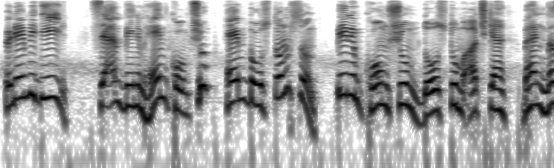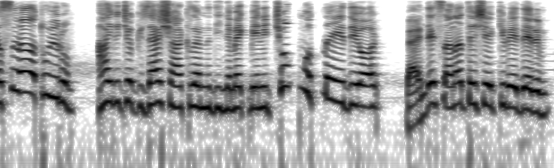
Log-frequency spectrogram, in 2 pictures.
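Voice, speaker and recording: A woman voicing a kind, wise ant in a children's animated fairy tale, speaking in an earnest, reassuring way. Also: fairly high pitch, a little fast, hardly any pauses, lightly acted. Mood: warm gratitude. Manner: earnest, reassuring, gently instructive. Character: kind, caring, wise ant giving friendly advice.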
